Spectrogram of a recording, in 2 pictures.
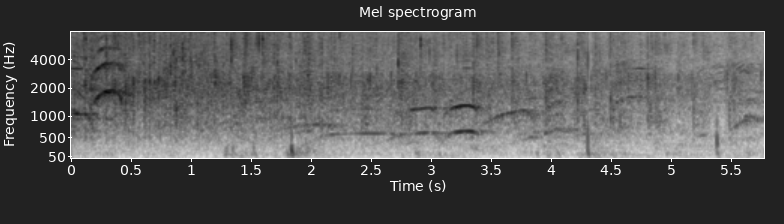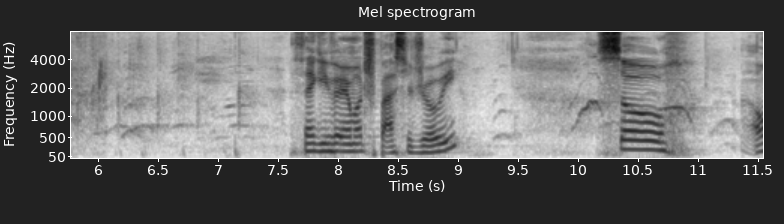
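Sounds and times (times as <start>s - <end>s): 
audience applause: 0.0s - 7.4s
speech: 7.7s - 9.1s, 10.2s - 11.5s.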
